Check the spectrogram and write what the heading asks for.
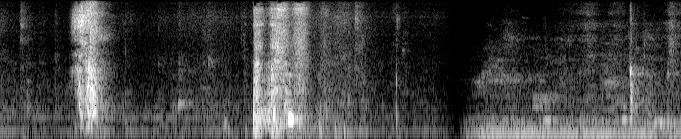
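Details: Infant sneezing: two short, high, breathy sneezes, followed by soft room noise; ordinary infant sneezing.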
